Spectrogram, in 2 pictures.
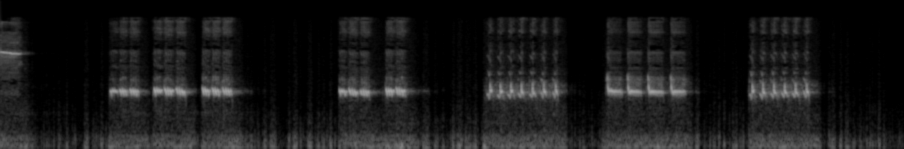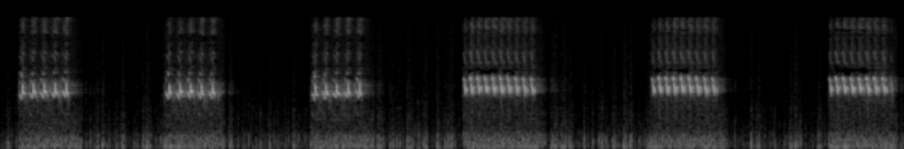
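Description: A bird repeating a harsh, buzzy call about every one and a half seconds, some eleven times; the first few calls are broken into two or three short notes and the later ones are single and longer. The uploader takes the bird for a catbird.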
